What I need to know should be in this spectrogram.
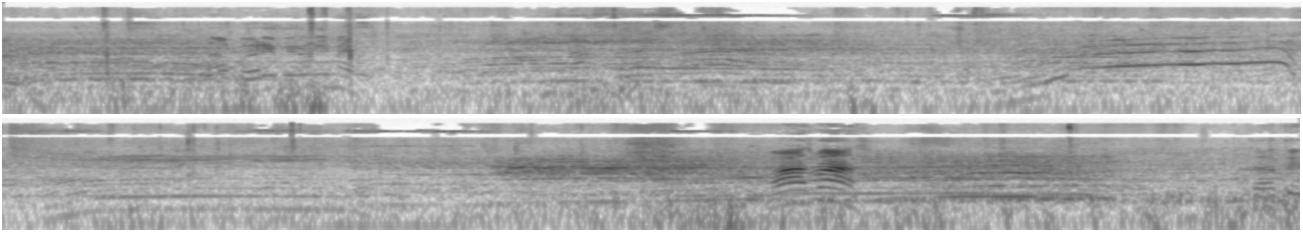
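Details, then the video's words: Angry bull lowing as it escapes while being unloaded from a truck at Ponarawang cattle market, Indonesia; drawn-out rising and falling moos, loudest near the end, over background music, shouting people and vehicle noise. "AWAS BANTENG NYA NGAMUK LEPAS TURUN DARI TRUK"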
